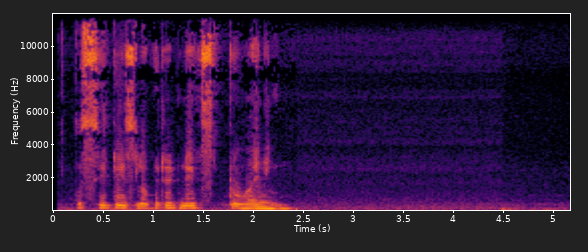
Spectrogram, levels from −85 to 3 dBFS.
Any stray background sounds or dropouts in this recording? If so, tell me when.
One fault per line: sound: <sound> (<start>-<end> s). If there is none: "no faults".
no faults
